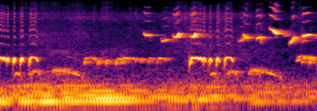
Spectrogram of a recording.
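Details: Male zebra dove, a local perkutut, giving its lure call to draw replies from other doves: pulsed, rolling coos and dipping lower notes over a steady low hum, with sharp high chirps from other birds later.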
